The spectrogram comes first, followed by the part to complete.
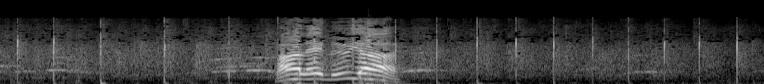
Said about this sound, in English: Come on, put your hands together. Let's make some big noise here this morning.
